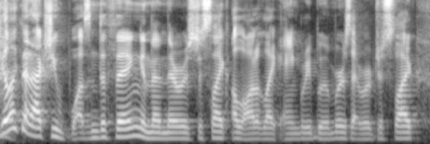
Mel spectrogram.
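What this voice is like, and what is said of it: Usual voice. Nothing is said of it.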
